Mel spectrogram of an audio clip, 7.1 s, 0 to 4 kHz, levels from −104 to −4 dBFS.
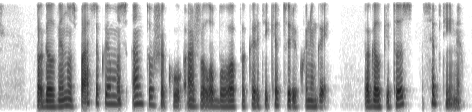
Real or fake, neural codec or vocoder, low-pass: real; none; 3.6 kHz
